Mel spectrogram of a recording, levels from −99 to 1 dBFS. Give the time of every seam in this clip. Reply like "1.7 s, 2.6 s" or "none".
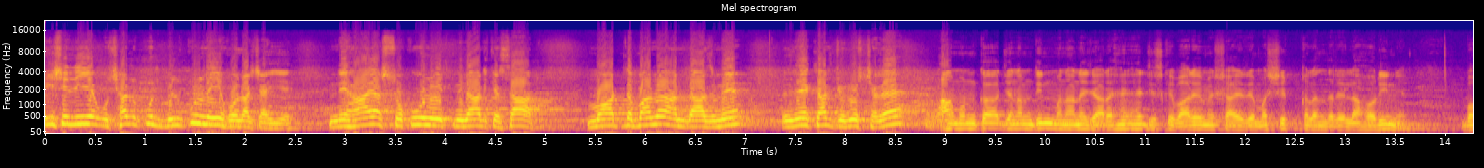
9.0 s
